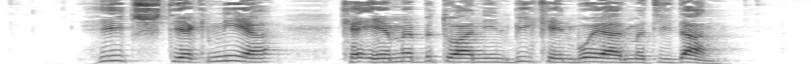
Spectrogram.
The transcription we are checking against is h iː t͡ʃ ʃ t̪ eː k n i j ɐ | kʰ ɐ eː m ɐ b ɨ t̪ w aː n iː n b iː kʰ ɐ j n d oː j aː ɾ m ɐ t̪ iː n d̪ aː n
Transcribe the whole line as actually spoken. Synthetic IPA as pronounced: h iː t͡ʃ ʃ t̪ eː k n i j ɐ | kʰ ɐ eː m ɐ b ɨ t̪ w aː n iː n b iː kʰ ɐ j n b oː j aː ɾ m ɐ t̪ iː d̪ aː n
